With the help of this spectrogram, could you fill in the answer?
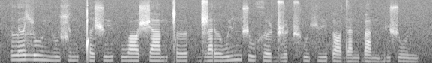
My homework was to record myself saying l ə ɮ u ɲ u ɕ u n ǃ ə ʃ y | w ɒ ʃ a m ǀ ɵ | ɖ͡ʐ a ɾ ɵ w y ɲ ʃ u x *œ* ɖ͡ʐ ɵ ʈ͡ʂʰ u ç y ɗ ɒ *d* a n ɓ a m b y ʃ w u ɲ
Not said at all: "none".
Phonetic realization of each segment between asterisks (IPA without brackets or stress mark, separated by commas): ɵ, d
